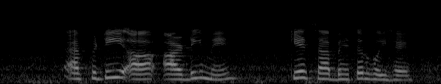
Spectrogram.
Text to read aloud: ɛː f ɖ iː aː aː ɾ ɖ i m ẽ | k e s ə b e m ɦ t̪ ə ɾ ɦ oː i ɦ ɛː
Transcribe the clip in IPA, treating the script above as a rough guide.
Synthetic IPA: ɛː f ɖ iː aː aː ɾ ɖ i m ẽ | k e s a b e ɦ t̪ ə ɾ ɦ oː i ɦ ɛː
